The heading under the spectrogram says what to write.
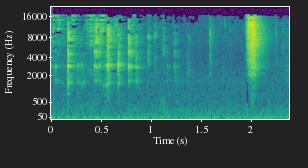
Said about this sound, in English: I do have a bottle opener, so we are in luck. Hey, jingle, jingle. Jingle, jingle keys.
